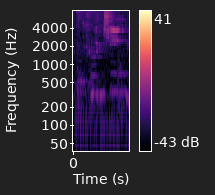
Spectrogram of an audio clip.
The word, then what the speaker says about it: couching: do that right here this is called Kuching but it's spelled couching watch and so you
